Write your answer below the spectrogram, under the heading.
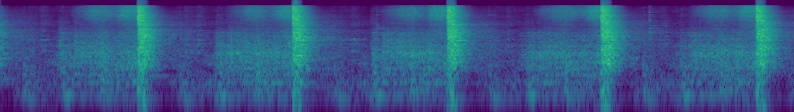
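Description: Sharp exhaust cracks land evenly about once every second, a steady slow firing rhythm; this old single-cylinder engine is running properly.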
